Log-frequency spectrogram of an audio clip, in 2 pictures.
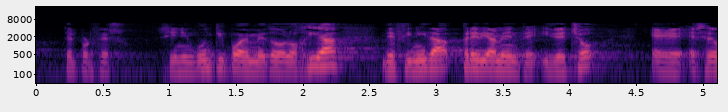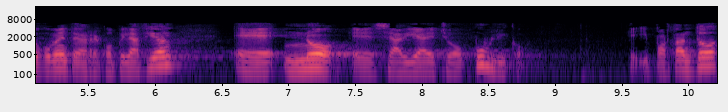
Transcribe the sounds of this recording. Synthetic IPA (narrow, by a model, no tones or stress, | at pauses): d̪e̞lpɾoθe̞so̥ | sinːĩŋɡunt̪ipo̞ðe̞me̞t̪o̞ðo̞lo̞xiaðe̞finiðapɾe̞β̞jamẽnt̪e̞ʔiðeet͡ʃo̞ | e̞se̞ð̞o̞kument̪oðere̞ko̞pilaθjo̞n | eːo̞ese̞aβ̞iae̞t͡ʃo̞puβliko̞ | ipo̞ɾt̪ant̪o̞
